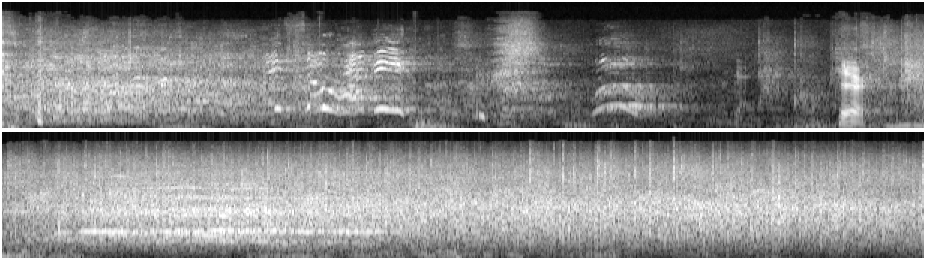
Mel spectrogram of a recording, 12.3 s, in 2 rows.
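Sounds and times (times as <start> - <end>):
laughter: 0.0 - 2.3
speech: 5.6 - 6.0
theater audience applauding: 5.9 - 12.2.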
